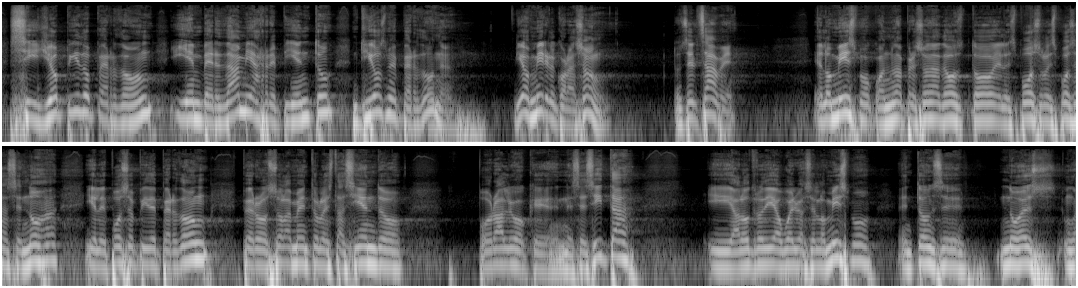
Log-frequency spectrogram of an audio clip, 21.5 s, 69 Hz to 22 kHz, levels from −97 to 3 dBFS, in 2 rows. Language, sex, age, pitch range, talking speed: Spanish, male, 50-69, 140-185 Hz, 165 wpm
